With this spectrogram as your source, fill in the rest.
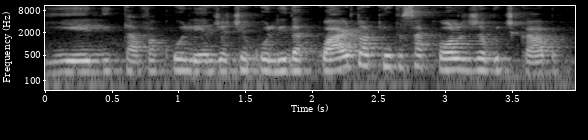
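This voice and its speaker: A woman's voice: fairly low pitch, fast talker, a little hiss or hum. A woman telling a personal faith testimony, chatty and often turning to her viewers with little tag questions. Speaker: vlogger giving a faith testimony. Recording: echoey room.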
